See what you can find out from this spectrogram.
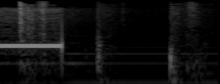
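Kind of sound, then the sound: signal or alarm, telephone line ringing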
